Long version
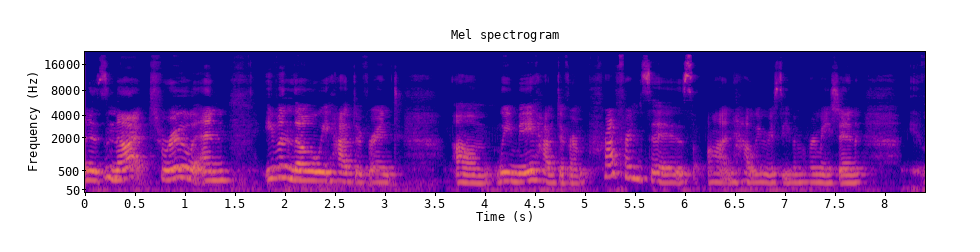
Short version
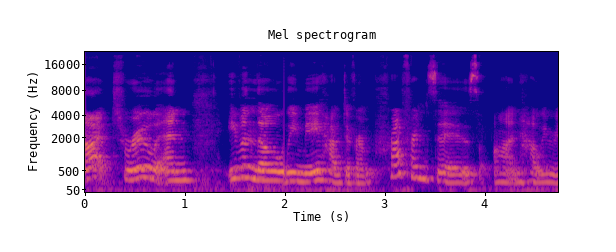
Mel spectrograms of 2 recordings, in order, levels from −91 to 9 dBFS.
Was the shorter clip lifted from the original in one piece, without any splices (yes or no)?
no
